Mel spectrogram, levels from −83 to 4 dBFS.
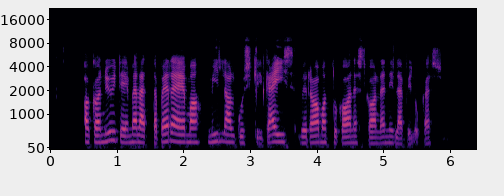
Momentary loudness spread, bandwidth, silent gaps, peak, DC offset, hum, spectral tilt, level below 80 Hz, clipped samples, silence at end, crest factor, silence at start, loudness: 13 LU; 10 kHz; none; -18 dBFS; under 0.1%; none; -1.5 dB/octave; -78 dBFS; under 0.1%; 0.55 s; 22 dB; 0.5 s; -37 LUFS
